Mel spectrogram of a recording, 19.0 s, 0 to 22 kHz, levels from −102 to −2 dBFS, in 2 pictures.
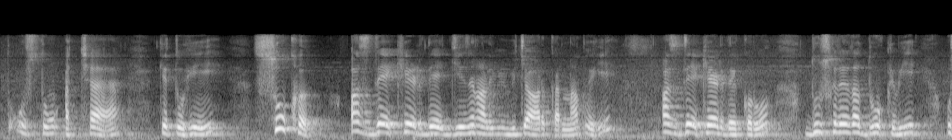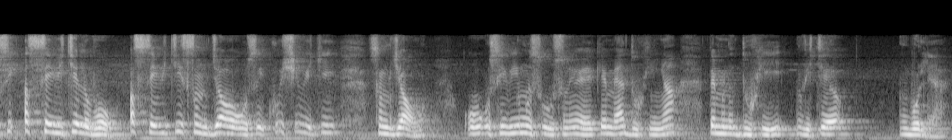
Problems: none marked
